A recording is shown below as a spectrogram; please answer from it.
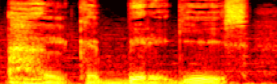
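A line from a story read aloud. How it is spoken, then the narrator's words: Shrieked. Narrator (Russian): подруга взвизгнула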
